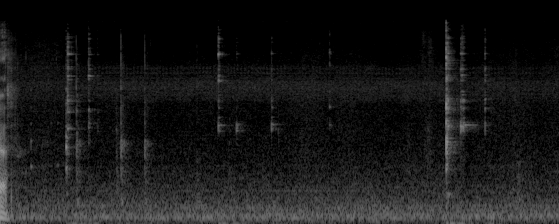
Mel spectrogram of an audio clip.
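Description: Cutlery clinks softly against plates.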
